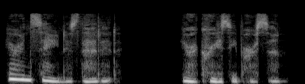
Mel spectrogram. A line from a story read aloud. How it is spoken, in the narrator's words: My heart pounding painfully hard, I say faintly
